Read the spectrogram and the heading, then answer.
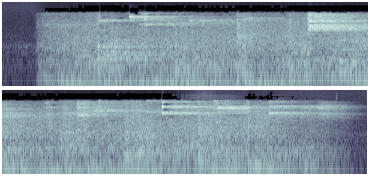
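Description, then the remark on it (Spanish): Basketball sneakers squeak sharply and repeatedly on a hardwood court, short high chirps scattered through about ten seconds over a steady bed of gym noise and indistinct voices. “Sonido de zapatillas, sonido inconfundible del tiempo del básquet”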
